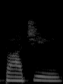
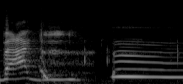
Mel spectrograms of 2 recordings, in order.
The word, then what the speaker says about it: Bagi: The name Baggy is commonly pronounced as Baji. It's not... Okay, thank you. Hey, Rucho, can you tell me about Baggy? No, it's Baji. Baji. Baggy. Not Baggy.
